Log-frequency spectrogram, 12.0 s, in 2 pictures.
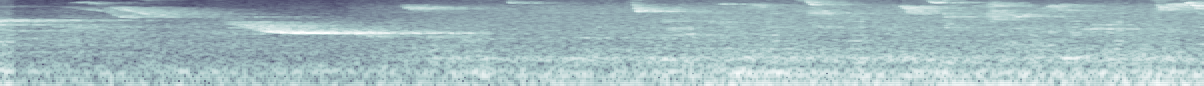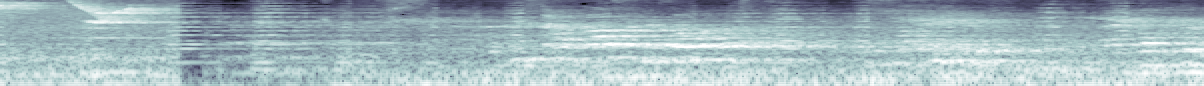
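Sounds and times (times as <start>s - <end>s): birds chirping and whistling: 0.0s - 6.9s.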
